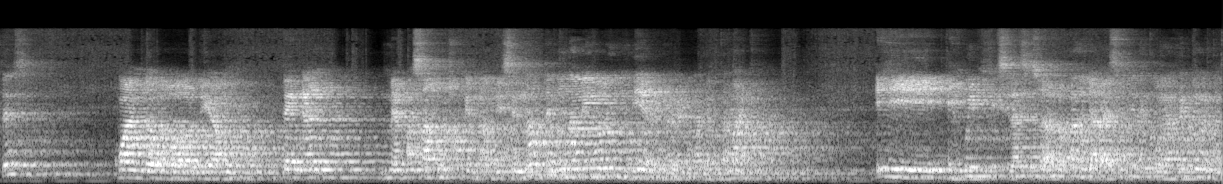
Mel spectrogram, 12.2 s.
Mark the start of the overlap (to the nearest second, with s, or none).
none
